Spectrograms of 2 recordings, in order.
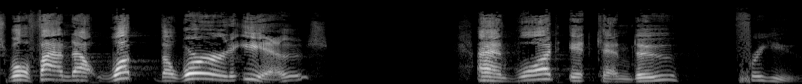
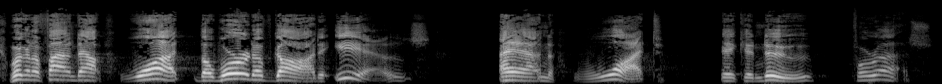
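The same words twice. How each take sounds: First: Slow, weighted phrase to repeat; slow recitation. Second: Slow, firm repeat of the phrase; slow recitation. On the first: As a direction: lay it out slow for the church. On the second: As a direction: say it slow with them. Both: Shown as a demonstration. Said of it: "Say that with me".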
